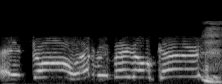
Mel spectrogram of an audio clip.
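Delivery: very high, stretched-out, drawn-out shouted call, acted out. Retelling how someone called out during a tour: imitating Danny yelling. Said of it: "Danny just yells back".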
